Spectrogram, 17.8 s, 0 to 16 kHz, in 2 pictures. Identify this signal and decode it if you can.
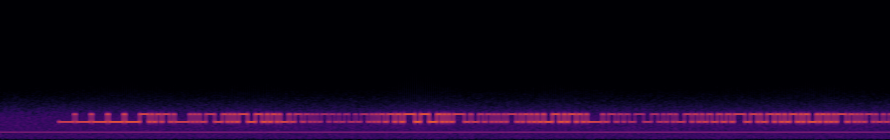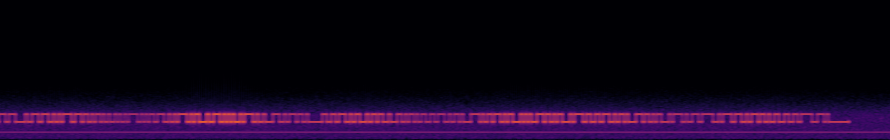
RTTY (45.45 baud, 850 Hz shift), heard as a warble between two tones, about 2550 Hz centre, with radio static, fading and a steady whistle near 930 Hz. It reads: YORONGAR WAS TORTURED, ALONG WITH ABDERHAMANE DJESNEBAYE, INCLUDING BY BEING BEATEN WITH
